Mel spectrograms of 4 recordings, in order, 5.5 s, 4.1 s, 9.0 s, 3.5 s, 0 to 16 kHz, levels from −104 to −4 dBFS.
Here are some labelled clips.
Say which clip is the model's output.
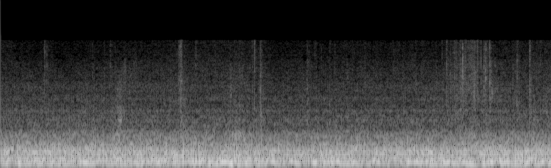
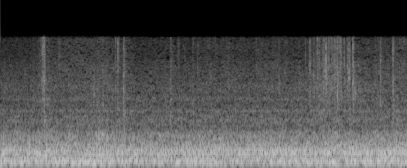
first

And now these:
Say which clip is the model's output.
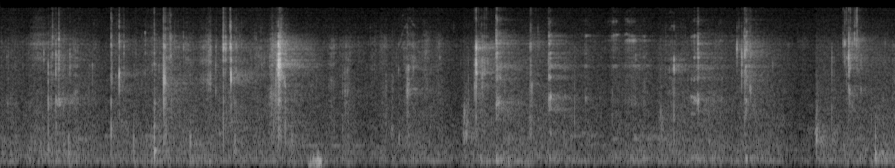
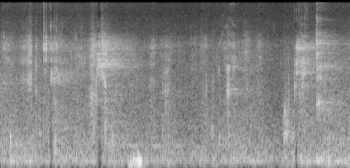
first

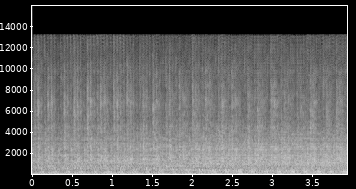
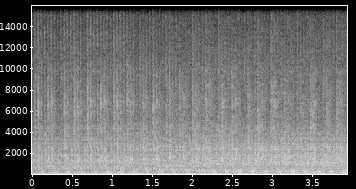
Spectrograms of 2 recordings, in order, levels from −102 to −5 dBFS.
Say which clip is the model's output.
first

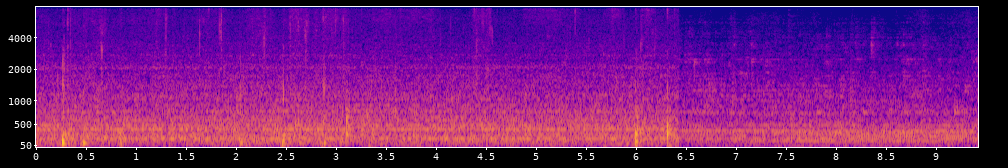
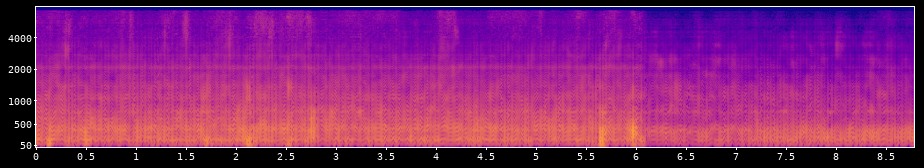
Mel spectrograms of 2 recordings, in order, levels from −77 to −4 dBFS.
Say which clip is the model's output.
second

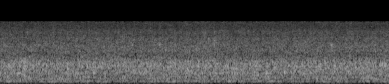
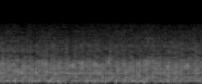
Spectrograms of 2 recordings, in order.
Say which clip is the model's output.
second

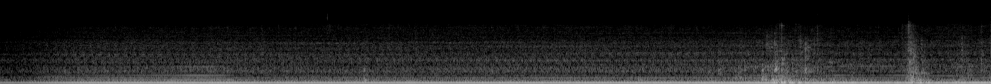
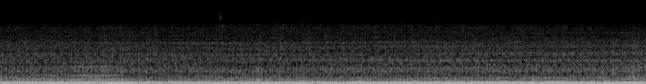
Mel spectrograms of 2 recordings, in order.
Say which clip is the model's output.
second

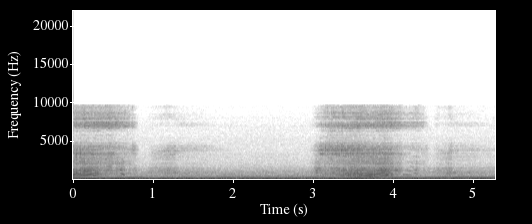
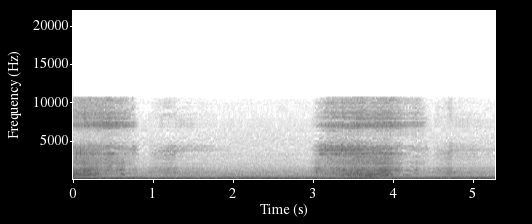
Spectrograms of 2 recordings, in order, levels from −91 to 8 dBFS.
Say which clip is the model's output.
second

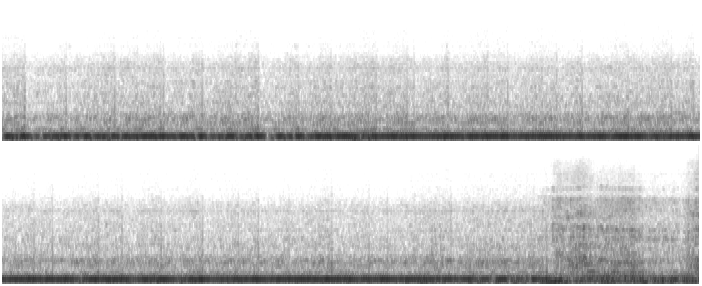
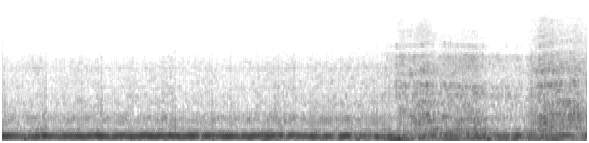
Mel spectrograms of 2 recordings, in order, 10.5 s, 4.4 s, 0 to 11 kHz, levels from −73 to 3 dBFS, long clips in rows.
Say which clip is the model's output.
second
